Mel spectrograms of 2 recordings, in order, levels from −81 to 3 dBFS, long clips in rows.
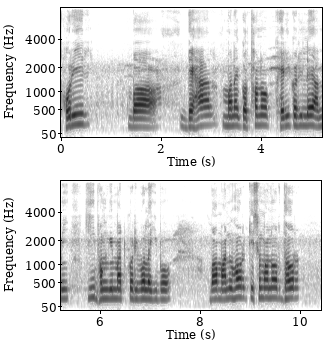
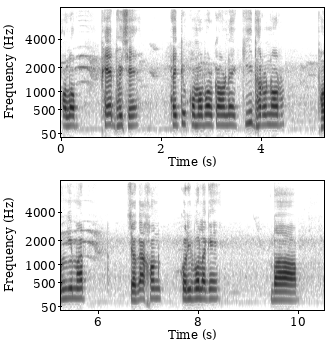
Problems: constant background noise, background conversations at intervals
